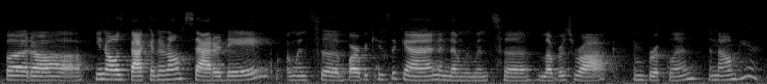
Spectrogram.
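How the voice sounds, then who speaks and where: A woman's voice: mid-range voice, moderate pace, few pauses, a bit bright, a little hiss or hum. A woman guest on a podcast, chatting casually about her weekend. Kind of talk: casual chat.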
